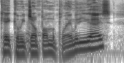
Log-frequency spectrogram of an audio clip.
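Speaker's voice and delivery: joking, casual, lighthearted, half-serious tone. Retelling a joking request to a lady about her plane: retelling a joking request.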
